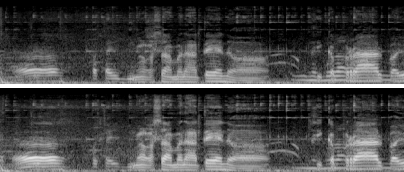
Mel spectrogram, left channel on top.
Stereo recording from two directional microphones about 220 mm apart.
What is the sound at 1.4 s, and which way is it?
Speech, 10° left (ahead or behind).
